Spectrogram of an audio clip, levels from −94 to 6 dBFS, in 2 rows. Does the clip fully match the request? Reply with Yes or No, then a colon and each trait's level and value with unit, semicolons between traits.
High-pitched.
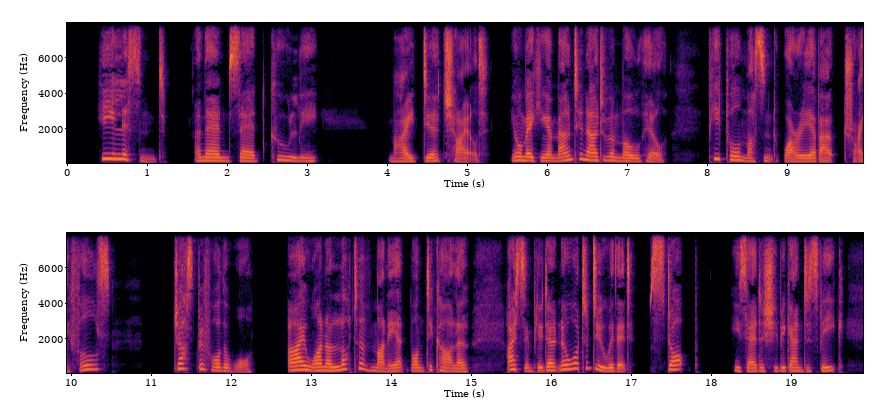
No: medium, 180 Hz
